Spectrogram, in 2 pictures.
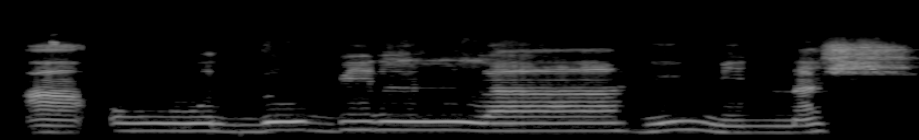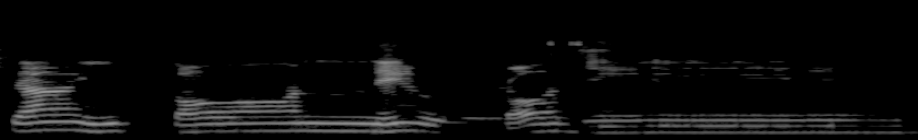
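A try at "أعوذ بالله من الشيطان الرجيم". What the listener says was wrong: Jangan monyong nironya. Niro. Jangan ke depan mulutnya. Niro, ujung lidah. Ujung lidah ya. Niro. Cuman sayinya jangan ke hidung, say enggak. Say. Sayto, sayto. Sayto, enggak ke hidung, jangan ai. Sayto.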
